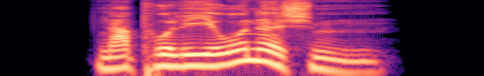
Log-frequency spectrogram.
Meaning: strong dative masculine/neuter singular of napoleonisch
- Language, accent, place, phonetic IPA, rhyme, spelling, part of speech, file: German, Germany, Berlin, [napoleˈoːnɪʃm̩], -oːnɪʃm̩, napoleonischem, adjective, De-napoleonischem.ogg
